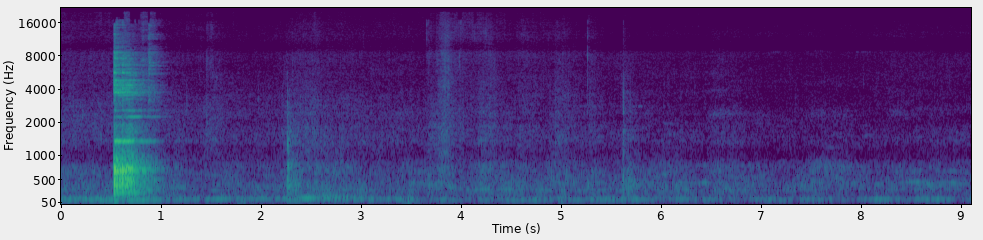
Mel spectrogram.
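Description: A metal utensil strikes a pan once, sharply and near, while masala bread is tossed and mixed. Fainter clinks and soft scraping follow over a quiet background.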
